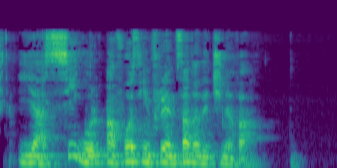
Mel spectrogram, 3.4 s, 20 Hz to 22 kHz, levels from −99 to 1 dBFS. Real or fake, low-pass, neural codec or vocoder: real; 10.8 kHz; none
